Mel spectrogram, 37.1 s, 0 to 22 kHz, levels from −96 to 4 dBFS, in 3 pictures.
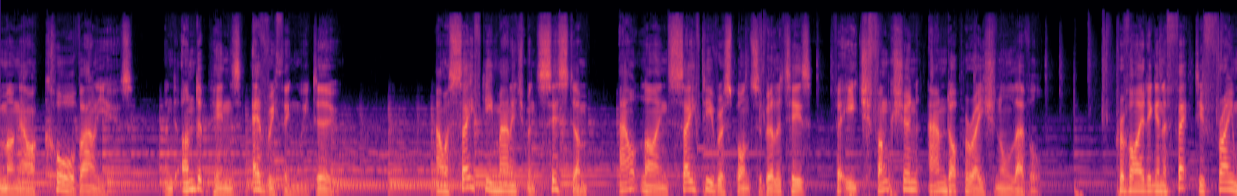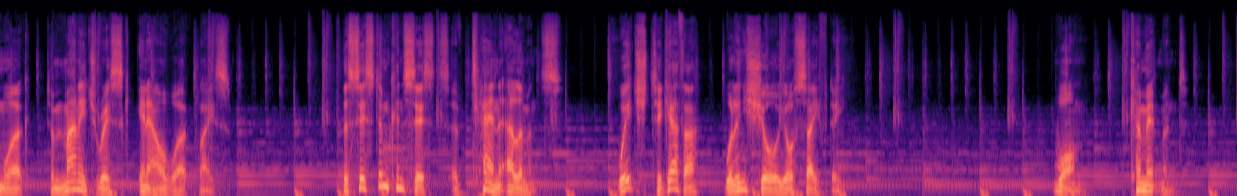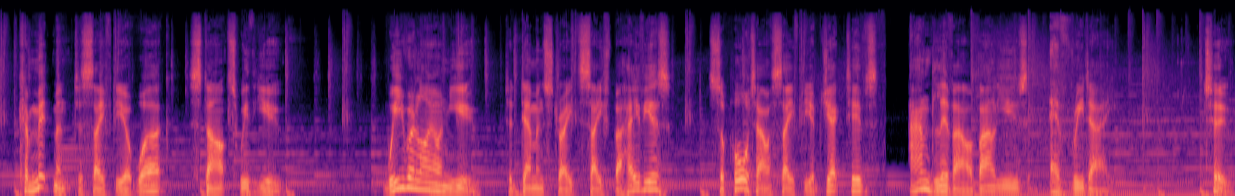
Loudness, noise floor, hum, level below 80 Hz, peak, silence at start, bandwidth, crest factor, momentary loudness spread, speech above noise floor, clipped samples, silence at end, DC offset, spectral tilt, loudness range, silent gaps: -23 LUFS; -47 dBFS; none; -44 dBFS; -6 dBFS; 0 s; 16.5 kHz; 16 dB; 18 LU; 25 dB; under 0.1%; 0 s; under 0.1%; -5.5 dB/octave; 3 LU; none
